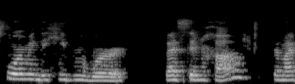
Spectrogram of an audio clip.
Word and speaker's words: besimcha: The letters forming the Hebrew word besimcha, am I pronouncing this okay?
